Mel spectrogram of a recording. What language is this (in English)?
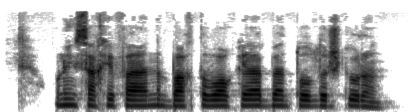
Uzbek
